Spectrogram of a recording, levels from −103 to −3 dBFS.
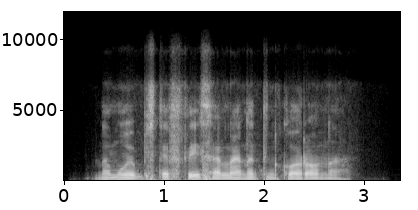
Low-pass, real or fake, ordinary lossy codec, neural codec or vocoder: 7.2 kHz; fake; Opus, 24 kbps; codec, 16 kHz, 4 kbps, FunCodec, trained on Chinese and English, 50 frames a second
